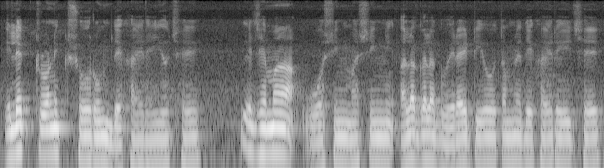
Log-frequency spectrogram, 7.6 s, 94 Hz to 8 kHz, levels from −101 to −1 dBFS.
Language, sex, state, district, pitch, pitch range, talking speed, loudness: Gujarati, male, Gujarat, Valsad, 105 Hz, 105-115 Hz, 135 wpm, -20 LUFS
